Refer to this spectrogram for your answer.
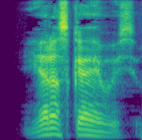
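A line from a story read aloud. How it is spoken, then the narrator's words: Sighing. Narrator (Russian): вздохнул Райт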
